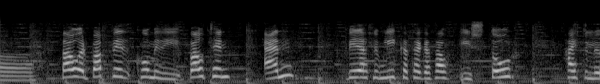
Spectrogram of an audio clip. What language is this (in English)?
Icelandic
